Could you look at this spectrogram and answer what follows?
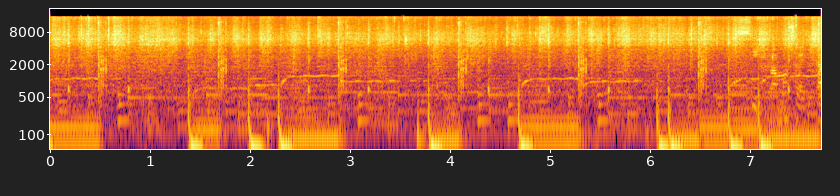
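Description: Ground meat for lasagna being mixed in a pan, a continuous sizzle under repeated scraping and stirring strokes, with a strong tonal background of music throughout.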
